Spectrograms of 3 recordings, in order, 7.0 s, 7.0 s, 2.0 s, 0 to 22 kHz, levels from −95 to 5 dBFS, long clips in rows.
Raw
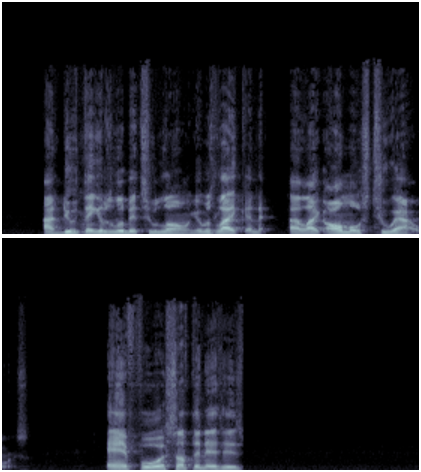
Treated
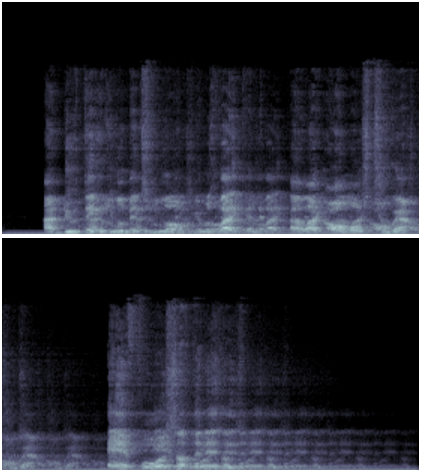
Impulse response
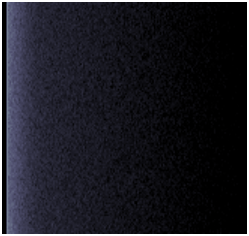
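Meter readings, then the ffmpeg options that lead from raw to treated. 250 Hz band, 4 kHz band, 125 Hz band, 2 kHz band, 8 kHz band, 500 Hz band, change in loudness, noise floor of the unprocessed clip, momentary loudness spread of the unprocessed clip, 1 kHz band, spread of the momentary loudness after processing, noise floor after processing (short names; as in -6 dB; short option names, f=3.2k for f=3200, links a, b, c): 0.0 dB, -0.5 dB, +1.5 dB, 0.0 dB, -1.0 dB, +1.0 dB, -0.5 dB, -84 dBFS, 9 LU, 0.0 dB, 18 LU, -48 dBFS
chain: -filter_complex "[0:a]asplit=2[a][b];[b]adelay=372,lowpass=f=4.1k:p=1,volume=-9dB,asplit=2[c][d];[d]adelay=372,lowpass=f=4.1k:p=1,volume=0.44,asplit=2[e][f];[f]adelay=372,lowpass=f=4.1k:p=1,volume=0.44,asplit=2[g][h];[h]adelay=372,lowpass=f=4.1k:p=1,volume=0.44,asplit=2[i][j];[j]adelay=372,lowpass=f=4.1k:p=1,volume=0.44[k];[a][c][e][g][i][k]amix=inputs=6:normalize=0,aeval=exprs='val(0)+0.00398*(sin(2*PI*60*n/s)+sin(2*PI*2*60*n/s)/2+sin(2*PI*3*60*n/s)/3+sin(2*PI*4*60*n/s)/4+sin(2*PI*5*60*n/s)/5)':c=same[l];[1:a]atrim=start_sample=2205,asetrate=66150,aresample=44100[m];[l][m]afir=irnorm=-1:irlink=0,volume=1dB"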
